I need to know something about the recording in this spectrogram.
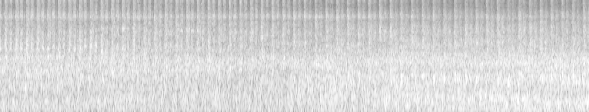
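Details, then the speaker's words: KAMAZ diesel truck with crane, expelling antifreeze and gases into coolant: heavy regular knocking three to four blows a second over rattly idle; engine knock at idle, suspected cracked cylinder head with dropped valve seat, unconfirmed. "может головка лопнула точнее лопнула головка отвалилось седло и вот и стук и газы страшный какой-то весь"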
